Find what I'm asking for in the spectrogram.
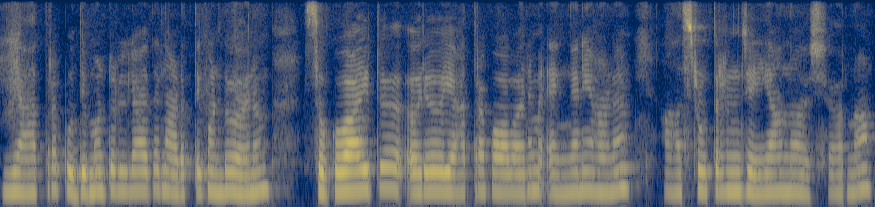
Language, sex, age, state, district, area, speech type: Malayalam, female, 30-45, Kerala, Palakkad, rural, spontaneous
